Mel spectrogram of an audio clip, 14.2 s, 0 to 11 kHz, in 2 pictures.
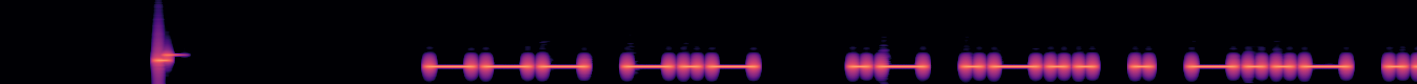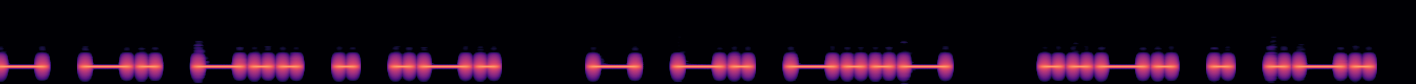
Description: Morse code, heard as a keyed tone, about 17 wpm, 700 Hz. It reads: OK ALEXANDER TNX FER
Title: K1USN SST QSO Practice 17wpm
